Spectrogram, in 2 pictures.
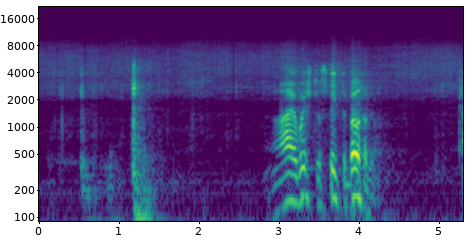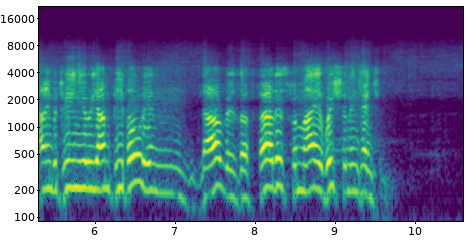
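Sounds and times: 
door being closed: 0.6s - 1.6s
speech: 3.0s - 4.4s, 5.3s - 9.8s.

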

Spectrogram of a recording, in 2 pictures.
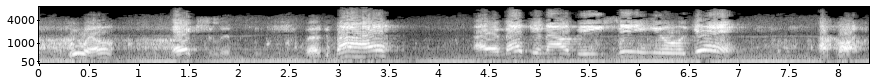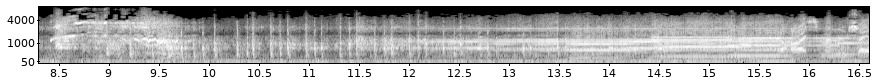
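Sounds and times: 
steady tonal background: 0.0s - 8.4s, 11.2s - 16.5s
speech: 0.3s - 2.0s, 2.6s - 3.6s, 4.4s - 7.0s, 7.8s - 9.8s
horse giving a loud shrill whinny: 8.4s - 10.0s
galloping horse hooves: 8.4s - 14.4s.

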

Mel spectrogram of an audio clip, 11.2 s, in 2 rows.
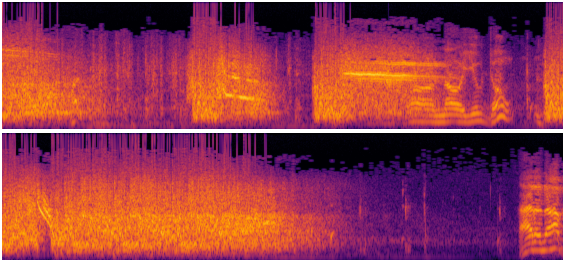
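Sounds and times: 
gunshot in a western-style standoff with rolling decay: 0.0s - 1.0s, 1.8s - 4.3s, 5.4s - 9.1s
speech: 4.6s - 6.6s, 10.8s - 11.2s.

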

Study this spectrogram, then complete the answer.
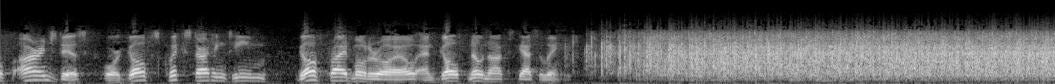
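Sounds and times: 
speech: 0.0s - 5.8s
studio audience applause: 5.7s - 10.5s.

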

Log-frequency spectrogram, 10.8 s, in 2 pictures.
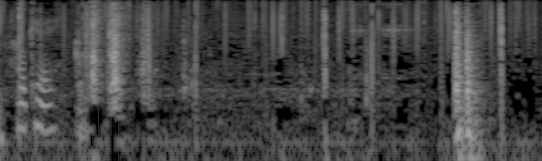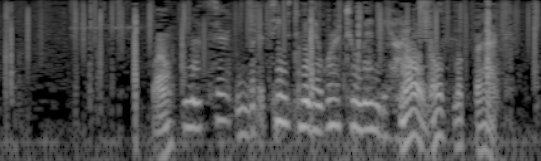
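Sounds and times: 
speech: 0.2s - 0.8s, 7.0s - 10.6s
lobby door thump and rattle: 4.5s - 4.9s.

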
